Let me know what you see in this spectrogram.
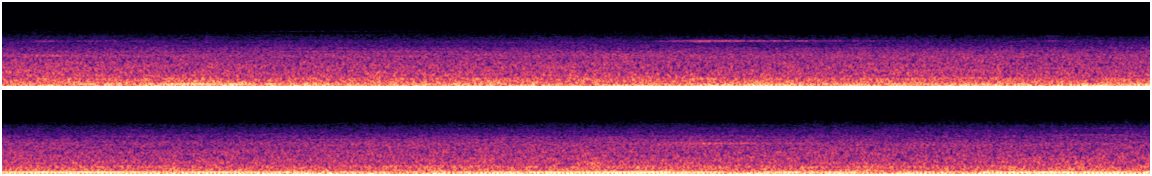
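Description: A train standing or moving slowly at the station, giving a steady low hum over a rumble that grows a little louder about halfway through.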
